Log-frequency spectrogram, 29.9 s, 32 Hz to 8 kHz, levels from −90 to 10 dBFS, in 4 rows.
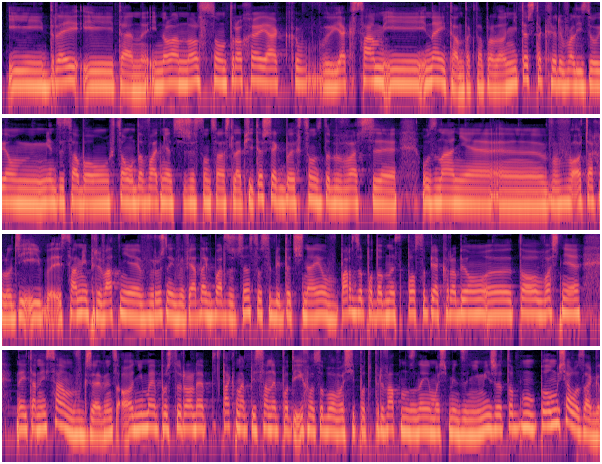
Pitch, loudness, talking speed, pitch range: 140 Hz, -17 LUFS, 165 wpm, 130-155 Hz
